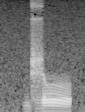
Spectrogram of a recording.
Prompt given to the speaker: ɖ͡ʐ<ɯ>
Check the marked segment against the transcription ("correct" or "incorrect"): incorrect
